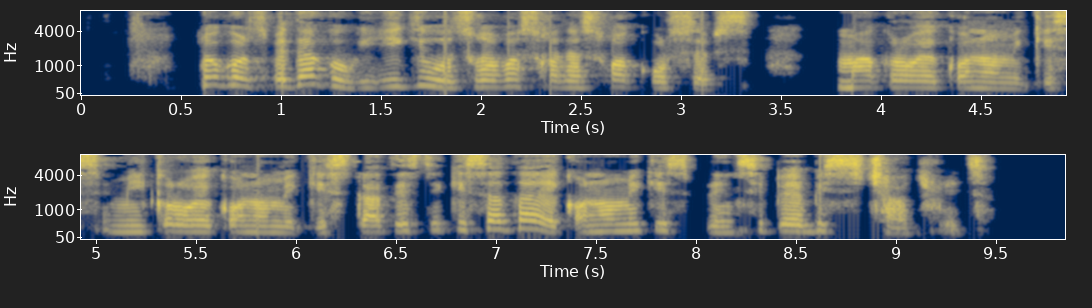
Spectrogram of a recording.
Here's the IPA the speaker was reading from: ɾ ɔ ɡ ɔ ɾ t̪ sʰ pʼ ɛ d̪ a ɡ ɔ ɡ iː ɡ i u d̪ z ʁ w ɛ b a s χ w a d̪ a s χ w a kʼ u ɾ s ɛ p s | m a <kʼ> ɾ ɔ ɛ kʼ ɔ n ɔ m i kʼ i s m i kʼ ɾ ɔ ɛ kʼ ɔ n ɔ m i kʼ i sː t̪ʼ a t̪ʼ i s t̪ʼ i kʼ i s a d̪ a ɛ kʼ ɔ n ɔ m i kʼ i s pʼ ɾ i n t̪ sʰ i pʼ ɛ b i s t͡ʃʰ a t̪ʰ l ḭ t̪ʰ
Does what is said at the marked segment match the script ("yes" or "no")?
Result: yes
